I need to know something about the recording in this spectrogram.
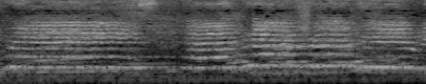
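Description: A group of children singing together with a woman's voice among them, in long, smoothly held notes.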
